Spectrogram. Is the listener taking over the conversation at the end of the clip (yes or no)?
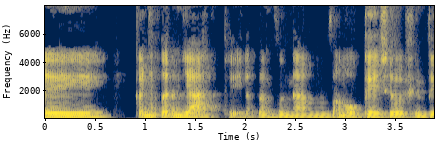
yes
